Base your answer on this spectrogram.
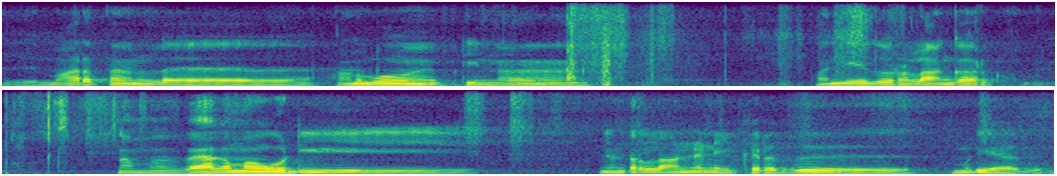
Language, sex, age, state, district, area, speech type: Tamil, male, 30-45, Tamil Nadu, Dharmapuri, rural, spontaneous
